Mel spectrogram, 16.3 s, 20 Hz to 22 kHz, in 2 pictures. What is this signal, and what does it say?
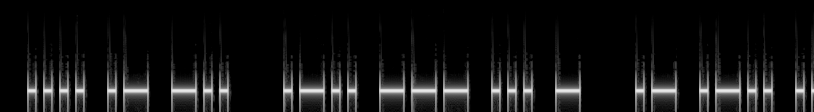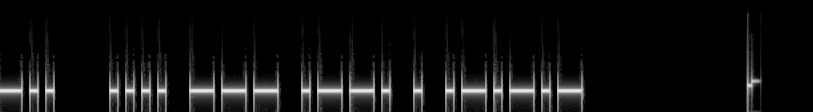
Morse code, heard as a keyed tone, about 15 wpm, 700 Hz. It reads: HAD LOST ALL HOPE.
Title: Sentences from Top 1400 Words 15wpm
